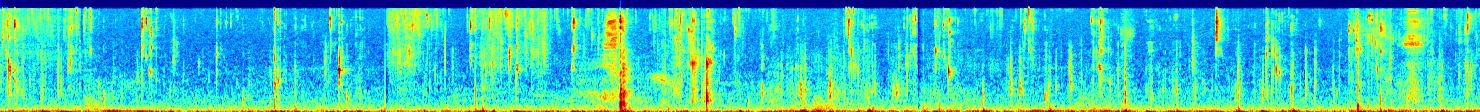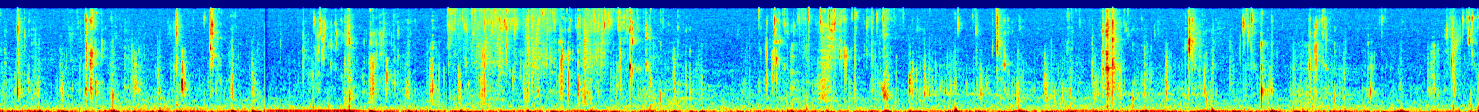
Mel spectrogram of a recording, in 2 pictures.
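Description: Close-miked eating: steady chewing of mouthfuls of rice and curry eaten by hand, with wet mouth smacks and many irregular sharp clicks and crunches.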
